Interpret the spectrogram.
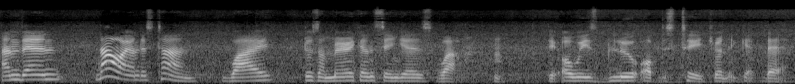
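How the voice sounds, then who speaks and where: A woman's voice: fairly low pitch, normal speed, background noise. A Nigerian woman, a singer and voice coach, talking casually to viewers on a live stream from indoors and often checking in with "all right?" and "you understand?". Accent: Nigerian English. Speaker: singer and voice coach presenting her book. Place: indoors with piano and laptop.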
